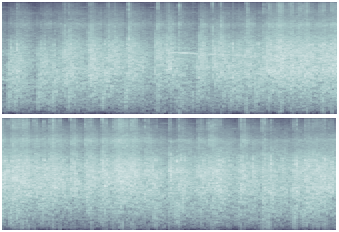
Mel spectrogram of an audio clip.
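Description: Many fireworks and firecrackers going off at once, their bangs running together into a dense, continuous crackle that swells slightly after about two seconds.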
